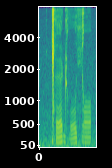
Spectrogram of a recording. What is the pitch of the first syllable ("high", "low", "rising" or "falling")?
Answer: rising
